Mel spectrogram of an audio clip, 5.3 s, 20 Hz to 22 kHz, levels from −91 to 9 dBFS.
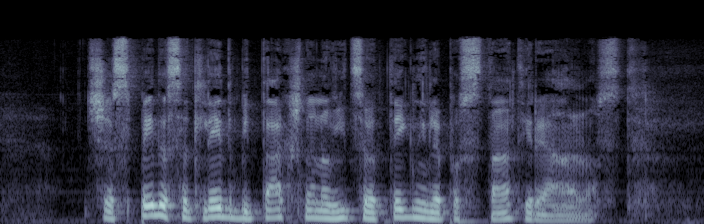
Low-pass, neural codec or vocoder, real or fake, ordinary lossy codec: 10.8 kHz; none; real; MP3, 64 kbps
